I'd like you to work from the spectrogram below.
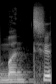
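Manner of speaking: "ment" as 먼트; extra final vowel. Shown as a demonstration. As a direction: add 으 after the T of "ment". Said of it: "하셔도 안 됩니다". ("ment"를 '먼트'로 잘못 발음)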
